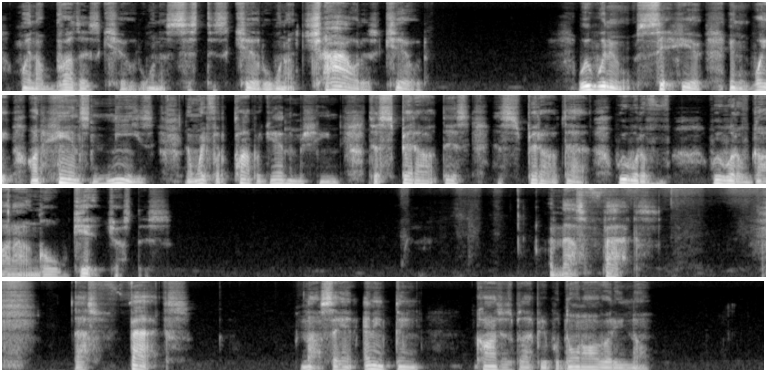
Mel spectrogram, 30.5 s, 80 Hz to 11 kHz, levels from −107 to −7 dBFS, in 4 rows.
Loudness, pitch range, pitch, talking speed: -26 LUFS, 95-120 Hz, 105 Hz, 130 wpm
